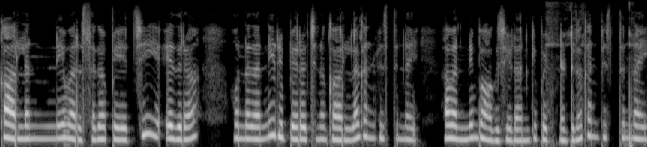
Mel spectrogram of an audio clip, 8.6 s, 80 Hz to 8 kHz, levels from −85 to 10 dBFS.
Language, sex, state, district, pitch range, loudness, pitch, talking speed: Telugu, female, Andhra Pradesh, Krishna, 235-265 Hz, -18 LUFS, 245 Hz, 105 wpm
